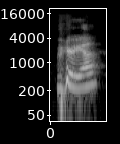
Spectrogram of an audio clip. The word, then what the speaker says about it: Rhea: I said her name wrong. Rhea.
